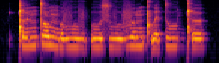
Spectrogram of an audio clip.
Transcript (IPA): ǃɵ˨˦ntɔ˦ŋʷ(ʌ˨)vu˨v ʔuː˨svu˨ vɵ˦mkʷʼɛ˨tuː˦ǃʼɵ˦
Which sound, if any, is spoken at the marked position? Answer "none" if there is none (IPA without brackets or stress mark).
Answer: ə˨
